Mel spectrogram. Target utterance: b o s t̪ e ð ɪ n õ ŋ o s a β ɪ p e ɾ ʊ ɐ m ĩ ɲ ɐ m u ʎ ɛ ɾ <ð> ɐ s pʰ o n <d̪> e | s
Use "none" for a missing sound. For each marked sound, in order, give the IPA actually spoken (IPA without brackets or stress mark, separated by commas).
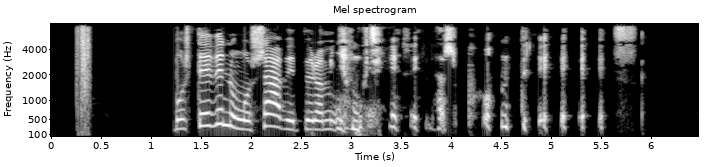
ð, t̪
